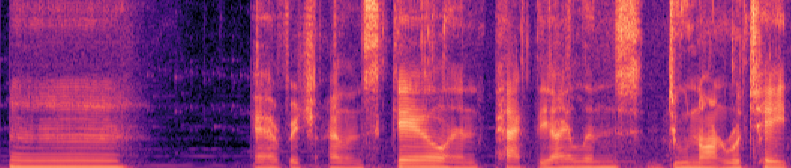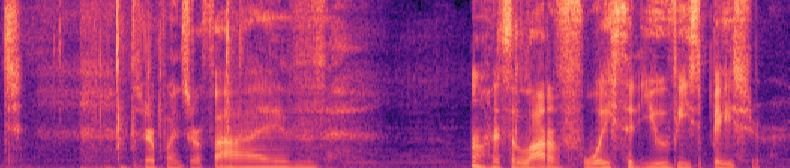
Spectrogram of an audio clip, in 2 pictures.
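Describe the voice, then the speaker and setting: A man's voice: medium pitch, fairly even intonation, unhurried, darkish tone, faint music behind. A young man from Malaysia, whose first language is Malay, chatting loosely on a game-dev live stream and thinking aloud with restarts. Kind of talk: casual live-stream chat while working.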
